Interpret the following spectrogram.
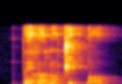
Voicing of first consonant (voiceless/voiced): voiceless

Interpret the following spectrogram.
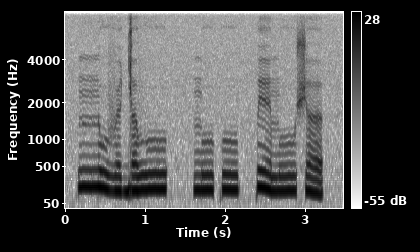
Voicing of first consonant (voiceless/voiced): voiced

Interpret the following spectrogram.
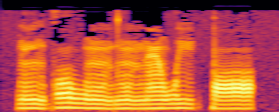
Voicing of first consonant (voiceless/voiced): voiced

